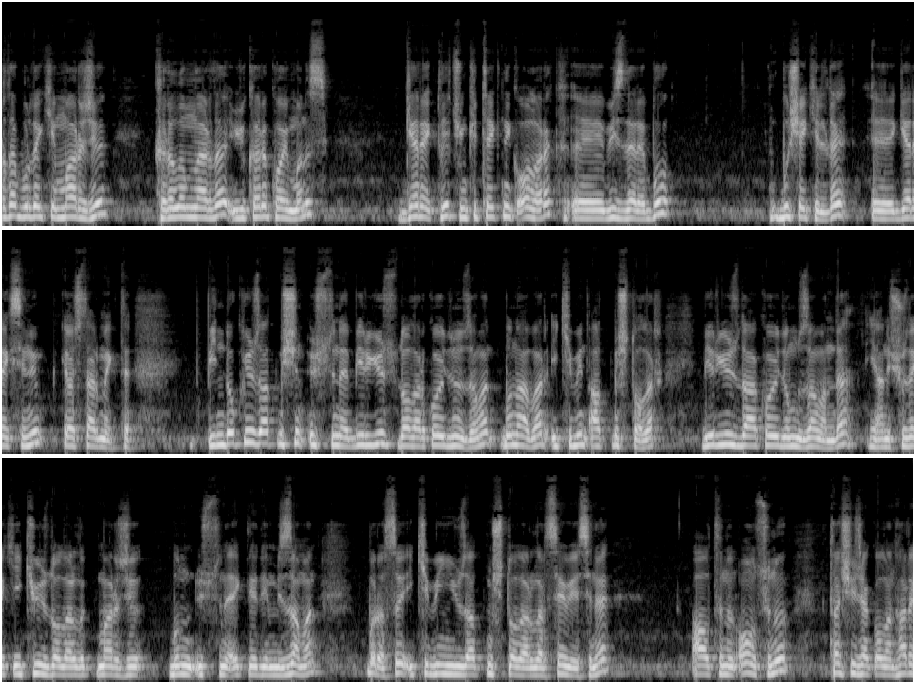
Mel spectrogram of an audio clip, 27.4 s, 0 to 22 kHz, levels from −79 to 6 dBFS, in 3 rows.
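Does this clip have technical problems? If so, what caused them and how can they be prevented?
Yes, there's gain pumping all the way through. The gain keeps being pulled down under every loud sound and recovering in between, with a swing of around 10 dB, so loud and soft parts sit unnaturally close and everything feels squashed. The likely cause is input gain set far too high, with a fast limiter or compressor clamping down on each peak and releasing in between. To prevent it, lower the input gain and use gentler, slower dynamics processing.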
